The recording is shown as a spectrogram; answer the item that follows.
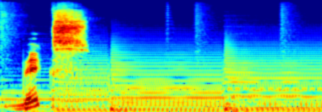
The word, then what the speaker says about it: Mx: MX, as in not Mrs. or Mr. How do I even say that? Mix? Yeah, you know, the genderless version of Mr. and Mrs. I'm guessing that's just pronounced mix.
